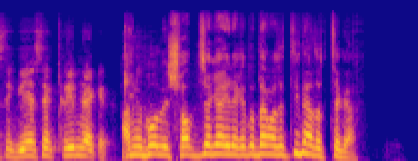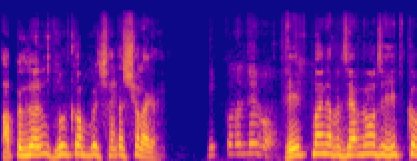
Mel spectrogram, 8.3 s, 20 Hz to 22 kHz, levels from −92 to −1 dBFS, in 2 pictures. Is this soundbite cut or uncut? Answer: cut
